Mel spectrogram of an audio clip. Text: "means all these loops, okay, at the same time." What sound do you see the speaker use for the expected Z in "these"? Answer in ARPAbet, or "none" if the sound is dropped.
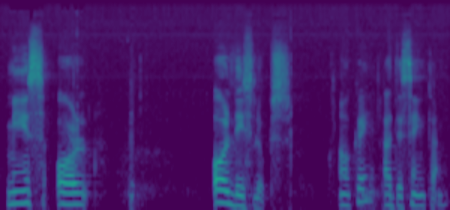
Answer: S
